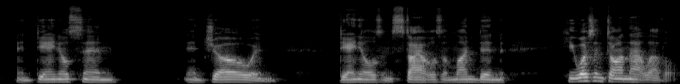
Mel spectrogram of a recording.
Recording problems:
none

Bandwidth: 16 kHz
